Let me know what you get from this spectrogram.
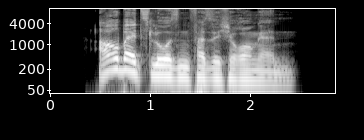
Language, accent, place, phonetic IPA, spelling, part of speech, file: German, Germany, Berlin, [ˈaʁbaɪ̯t͡sloːzn̩fɛɐ̯ˌzɪçəʁʊŋən], Arbeitslosenversicherungen, noun, De-Arbeitslosenversicherungen.ogg
- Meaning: plural of Arbeitslosenversicherung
